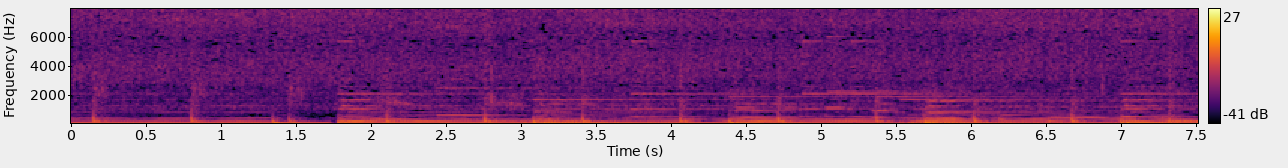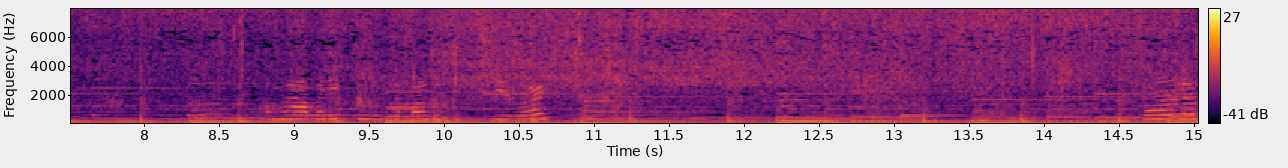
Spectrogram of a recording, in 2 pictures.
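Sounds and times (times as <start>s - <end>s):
background music: 0.0s - 15.0s
food sizzling in oil: 0.0s - 15.0s.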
